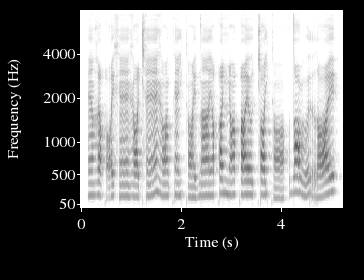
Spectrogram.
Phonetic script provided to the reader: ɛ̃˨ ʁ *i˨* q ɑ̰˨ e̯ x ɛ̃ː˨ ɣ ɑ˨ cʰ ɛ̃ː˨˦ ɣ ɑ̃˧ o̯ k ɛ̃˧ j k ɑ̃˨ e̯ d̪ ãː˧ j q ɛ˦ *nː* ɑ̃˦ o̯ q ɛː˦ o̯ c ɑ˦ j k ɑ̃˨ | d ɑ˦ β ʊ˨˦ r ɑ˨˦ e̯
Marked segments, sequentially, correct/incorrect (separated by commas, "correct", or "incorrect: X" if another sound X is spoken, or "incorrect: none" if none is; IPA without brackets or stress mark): correct, incorrect: ɲ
